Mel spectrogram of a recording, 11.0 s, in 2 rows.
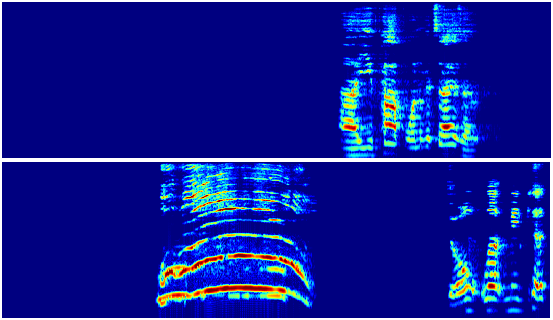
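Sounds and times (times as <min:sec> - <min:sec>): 
speech: 0:03.4 - 0:04.9, 0:10.0 - 0:10.9
voice imitating a creature's horrific scream: 0:07.0 - 0:08.6.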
